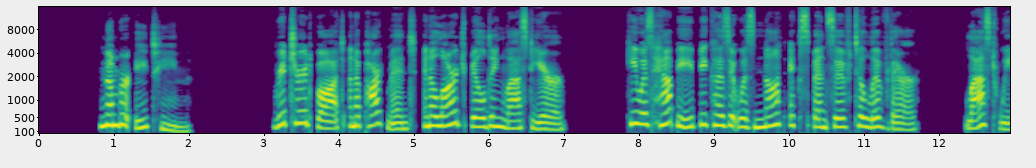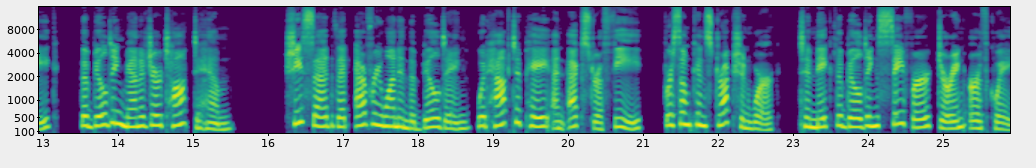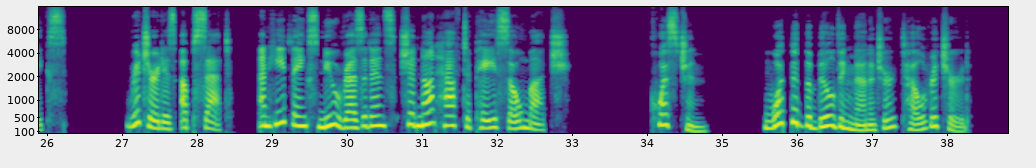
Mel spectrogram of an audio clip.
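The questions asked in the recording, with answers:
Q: What did the building manager tell Richard?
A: Everyone must pay an extra fee for construction to make the building safer during earthquakes.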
